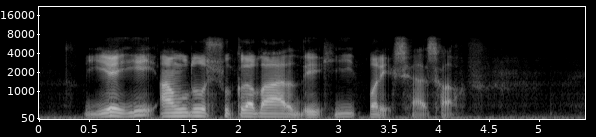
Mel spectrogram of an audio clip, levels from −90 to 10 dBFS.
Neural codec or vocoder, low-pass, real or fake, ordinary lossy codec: autoencoder, 22.05 kHz, a latent of 192 numbers a frame, VITS, trained on many speakers; 7.2 kHz; fake; Opus, 24 kbps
